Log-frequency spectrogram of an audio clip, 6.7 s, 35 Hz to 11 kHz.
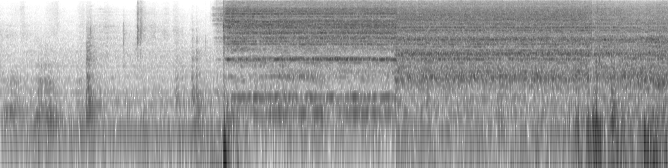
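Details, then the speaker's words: Fully forged KL (KLDE) drift engine, leak-down test on cylinder 4: handling noises then sudden loud steady hiss of air escaping past leaking exhaust valves, after suspected melted piston. "Now this is number 4. Number 4, the exhaust valves are leaking a bit."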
